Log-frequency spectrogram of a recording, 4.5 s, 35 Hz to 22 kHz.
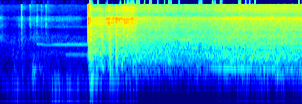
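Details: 2003 Ford Taurus starting and idling after replacing a coil pack whose cracked underside caused a slight misfire after rain: brief crank catches cleanly at once, then a smooth, even idle with no stumble or miss; misfire gone.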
